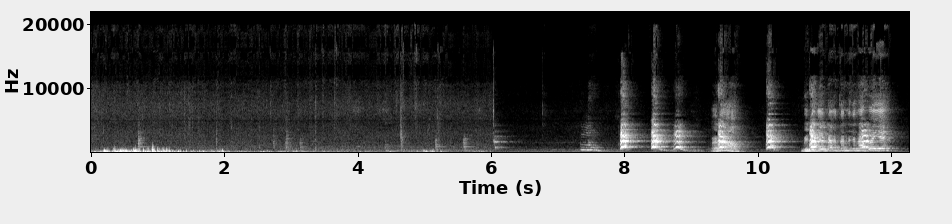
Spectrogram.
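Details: Aspin dog, a Filipino native dog, barking in a home setting; after some handling noise and a pause, a run of loud, sharp barks with falling yelps repeats about every half second, with Filipino speech heard before.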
